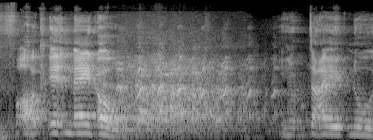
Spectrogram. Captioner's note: audience laughs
